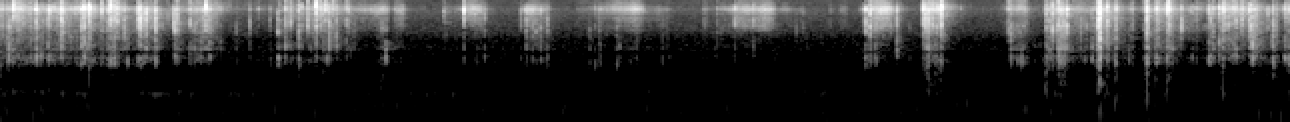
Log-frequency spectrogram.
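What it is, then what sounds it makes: Plastic tissue pack wrapper crinkled. A full, small pocket pack of paper tissues in a thin, crinkly plastic wrapper is squeezed and crinkled with fingertips close to the mic. Dense, bright, crackling crinkles come in irregular bursts with brief quiet pauses between them. There is almost no low end.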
